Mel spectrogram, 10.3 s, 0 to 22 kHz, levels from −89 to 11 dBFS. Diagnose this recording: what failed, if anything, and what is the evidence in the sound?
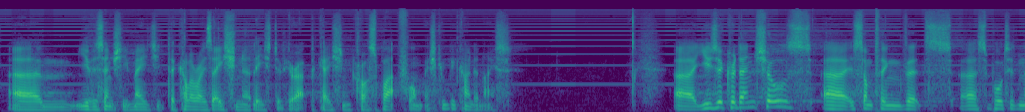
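A steady, fixed-pitch whine sits under the sound for the whole recording, built on 1 kHz with its harmonics and loudest at 7 kHz, roughly 25 dB below the signal. This is USB whine, a fault in the analogue wiring stage: the USB bus pulls current in 1 ms frames, and that periodic load leaks into the audio through shared power or ground, stamping a 1 kHz tone and its multiples onto the audio.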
